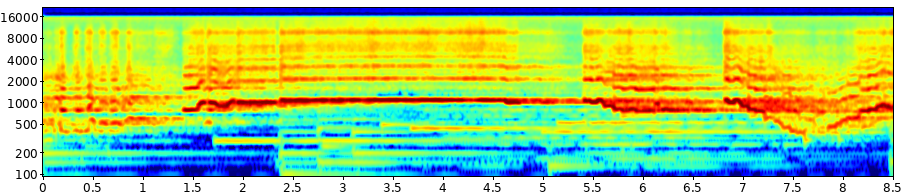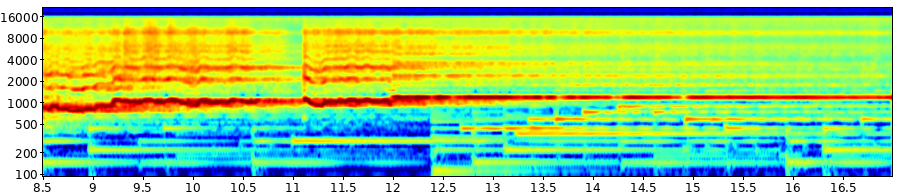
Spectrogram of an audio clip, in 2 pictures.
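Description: Bansuri (Indian bamboo flute) playing a slow melody in raag Khamaj, with held notes bent between pitches and one long downward slide about halfway through. Sustained keyboard chords sound beneath it.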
